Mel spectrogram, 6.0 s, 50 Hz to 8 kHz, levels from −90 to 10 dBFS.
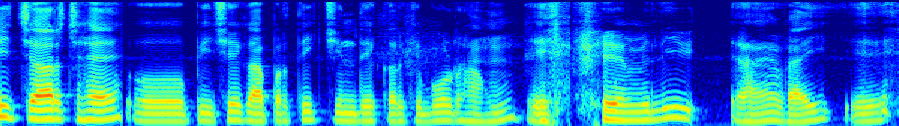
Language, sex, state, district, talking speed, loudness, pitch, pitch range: Hindi, male, Chhattisgarh, Balrampur, 180 wpm, -26 LUFS, 140 Hz, 130-155 Hz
